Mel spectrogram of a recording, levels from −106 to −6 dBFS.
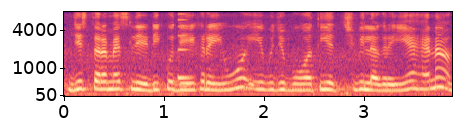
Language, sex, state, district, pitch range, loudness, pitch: Hindi, female, Chhattisgarh, Raipur, 230-265 Hz, -14 LUFS, 250 Hz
